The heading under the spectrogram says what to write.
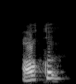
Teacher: جس طرح اق کلکلہ ہے، ایک کلکلہ نہیں ہے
